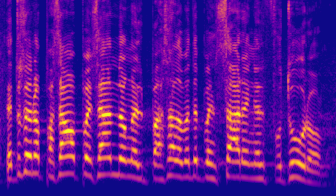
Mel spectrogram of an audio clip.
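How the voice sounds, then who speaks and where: A man's voice: high voice, quick pace, a bit bright. A male pastor giving a sermon in a conversational style, joking, making asides, dropping in English words and often repeating himself. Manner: conversational preaching with jokes and asides. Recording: long hall reverb.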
